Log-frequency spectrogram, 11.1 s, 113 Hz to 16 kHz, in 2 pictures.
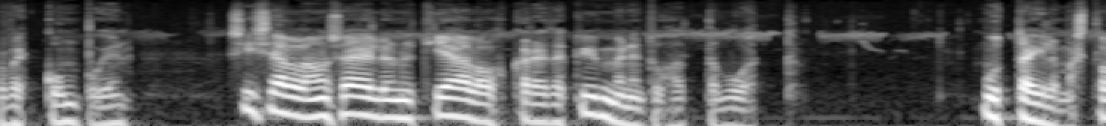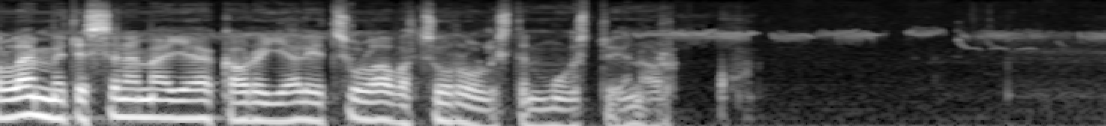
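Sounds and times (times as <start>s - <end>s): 
speech: 0.0s - 4.0s, 4.9s - 9.3s
broad-billed sandpiper trilling: 0.0s - 11.0s
constant low hum: 0.0s - 11.0s.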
